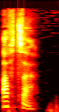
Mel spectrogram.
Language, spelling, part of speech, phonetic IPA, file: Russian, овца, noun, [ɐfˈt͡sa], Ru-овца.ogg
- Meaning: 1. sheep (a domestic sheep of either gender) 2. ewe (a female domestic sheep) 3. cow (a stupid woman)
